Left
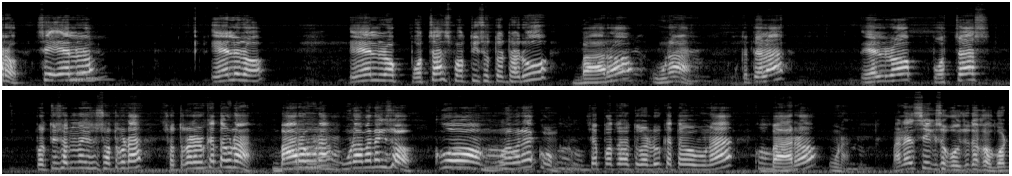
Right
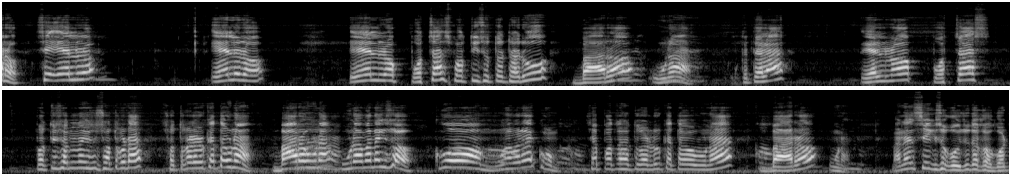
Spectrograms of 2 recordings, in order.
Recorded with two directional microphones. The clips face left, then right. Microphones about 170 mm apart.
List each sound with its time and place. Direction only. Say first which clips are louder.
0.0 s speech: right 2 dB; 20° right (ahead or behind)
